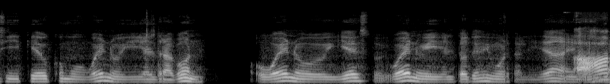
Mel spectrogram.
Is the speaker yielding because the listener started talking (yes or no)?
yes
